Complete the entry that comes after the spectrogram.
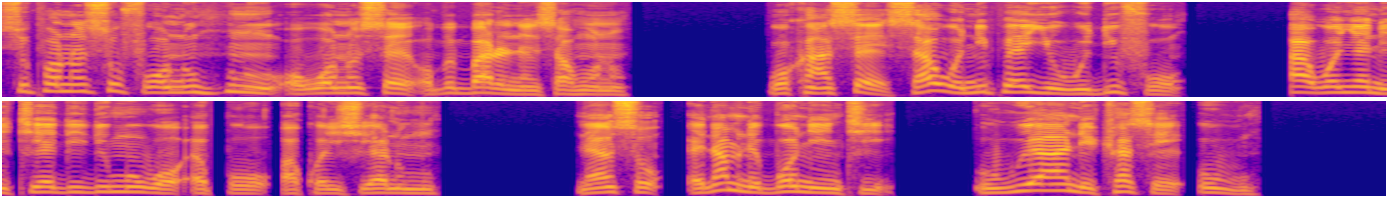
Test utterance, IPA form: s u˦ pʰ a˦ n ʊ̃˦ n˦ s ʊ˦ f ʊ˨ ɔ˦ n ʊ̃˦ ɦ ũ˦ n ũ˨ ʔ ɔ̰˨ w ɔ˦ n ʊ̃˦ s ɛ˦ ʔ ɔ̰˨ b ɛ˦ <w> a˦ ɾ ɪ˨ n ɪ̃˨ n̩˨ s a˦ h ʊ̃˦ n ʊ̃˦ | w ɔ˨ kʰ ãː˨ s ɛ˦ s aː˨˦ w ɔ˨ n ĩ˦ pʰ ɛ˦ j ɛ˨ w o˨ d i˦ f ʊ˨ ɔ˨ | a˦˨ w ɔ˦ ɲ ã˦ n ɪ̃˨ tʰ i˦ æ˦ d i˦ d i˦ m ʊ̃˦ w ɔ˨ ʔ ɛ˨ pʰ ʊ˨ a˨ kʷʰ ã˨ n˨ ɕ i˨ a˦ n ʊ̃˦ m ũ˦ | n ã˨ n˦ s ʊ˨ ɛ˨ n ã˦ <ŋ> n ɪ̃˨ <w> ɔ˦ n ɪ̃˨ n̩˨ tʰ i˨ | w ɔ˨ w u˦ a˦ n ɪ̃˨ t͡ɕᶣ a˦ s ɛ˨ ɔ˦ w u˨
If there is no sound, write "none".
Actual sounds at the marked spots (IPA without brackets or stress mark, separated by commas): b, m, b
